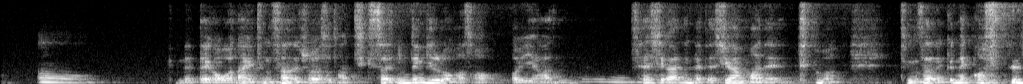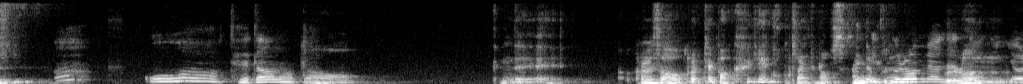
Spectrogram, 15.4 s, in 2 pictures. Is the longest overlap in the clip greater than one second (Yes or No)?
Yes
